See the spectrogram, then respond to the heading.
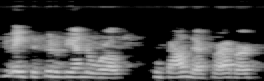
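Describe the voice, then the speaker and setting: A fierce mother goddess of the earth, put on by a woman speaks with forceful, anguished weight. The dramatic story reading is heard from a distance from the mic, in a dull, lo-fi recording. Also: mid-range voice, steady tone, fast talker, close to an everyday voice. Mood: grave.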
